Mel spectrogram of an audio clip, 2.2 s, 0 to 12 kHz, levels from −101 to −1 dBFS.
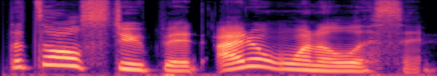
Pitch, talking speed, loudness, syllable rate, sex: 230 Hz, 220 wpm, -19 LUFS, 4.9 syllables/s, female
